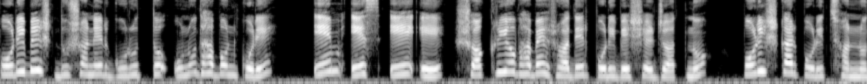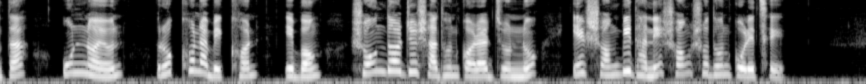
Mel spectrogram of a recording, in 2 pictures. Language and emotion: Bengali, neutral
